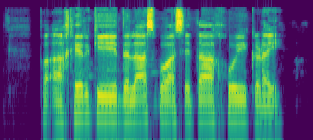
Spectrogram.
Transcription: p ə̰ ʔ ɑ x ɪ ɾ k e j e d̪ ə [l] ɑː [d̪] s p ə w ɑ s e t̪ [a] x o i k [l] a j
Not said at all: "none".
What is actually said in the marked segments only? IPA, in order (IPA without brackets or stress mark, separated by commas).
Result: l, none, a, ɽ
